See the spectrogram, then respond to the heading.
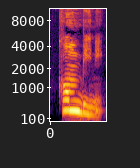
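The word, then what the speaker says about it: コンビニ: Luego tenemos ko n bi ni, acá vuelve a pasar lo mismo de que como luego sigue una be larga, este sonido se pronuncia más similar a una m del español. Kombini, kombini.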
